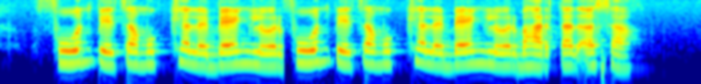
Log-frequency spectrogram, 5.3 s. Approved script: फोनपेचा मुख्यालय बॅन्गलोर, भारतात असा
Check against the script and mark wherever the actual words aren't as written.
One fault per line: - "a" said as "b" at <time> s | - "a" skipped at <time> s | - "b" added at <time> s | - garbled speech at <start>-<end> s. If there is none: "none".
- "फोनपेचा मुख्यालय बॅन्गलोर" added at 2.2 s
